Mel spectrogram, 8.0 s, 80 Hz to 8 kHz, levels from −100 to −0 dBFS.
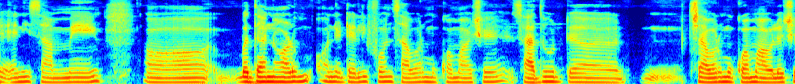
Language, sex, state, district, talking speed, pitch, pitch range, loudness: Gujarati, female, Gujarat, Valsad, 130 wpm, 160 Hz, 150-170 Hz, -19 LUFS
